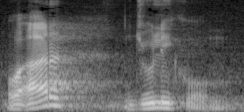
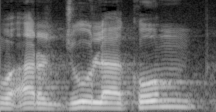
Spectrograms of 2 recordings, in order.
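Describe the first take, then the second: First: The vowel after 'arjul' is an 'i'. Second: The vowel after 'arjul' is an 'a'. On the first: The feet may be wiped. "ada riwayat kas kasrah" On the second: The feet are to be washed. "Kenapa fathah?"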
